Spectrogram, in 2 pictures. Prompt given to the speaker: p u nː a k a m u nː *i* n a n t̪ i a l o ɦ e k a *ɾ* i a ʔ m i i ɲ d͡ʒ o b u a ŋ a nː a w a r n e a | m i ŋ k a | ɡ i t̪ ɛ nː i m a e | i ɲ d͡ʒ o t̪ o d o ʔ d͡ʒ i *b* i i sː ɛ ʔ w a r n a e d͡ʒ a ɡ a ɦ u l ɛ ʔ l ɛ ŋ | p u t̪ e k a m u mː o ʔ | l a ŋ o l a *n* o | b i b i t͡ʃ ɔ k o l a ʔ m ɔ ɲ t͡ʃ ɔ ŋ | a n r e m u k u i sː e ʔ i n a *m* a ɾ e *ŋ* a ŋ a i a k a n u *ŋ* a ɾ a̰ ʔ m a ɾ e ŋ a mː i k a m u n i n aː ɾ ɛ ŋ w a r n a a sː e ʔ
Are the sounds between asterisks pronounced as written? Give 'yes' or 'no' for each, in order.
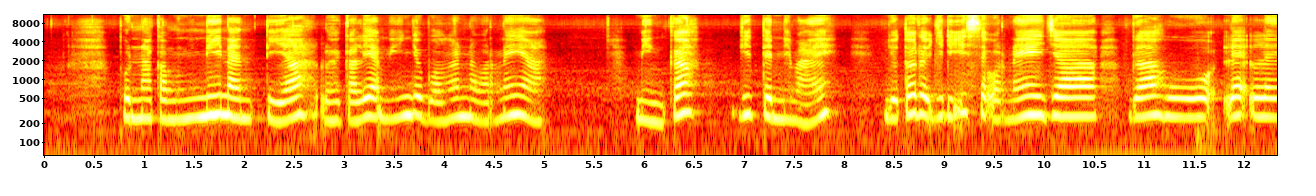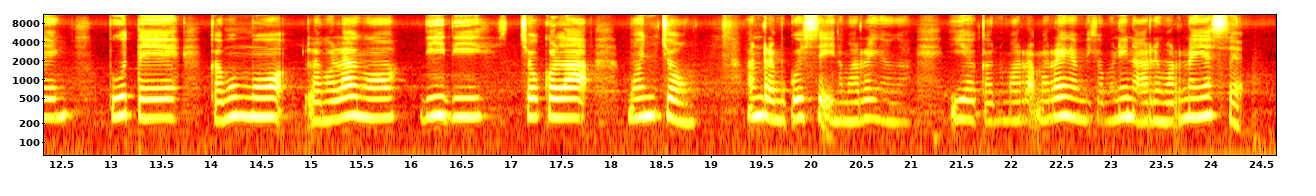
yes, no, no, no, yes, yes, no

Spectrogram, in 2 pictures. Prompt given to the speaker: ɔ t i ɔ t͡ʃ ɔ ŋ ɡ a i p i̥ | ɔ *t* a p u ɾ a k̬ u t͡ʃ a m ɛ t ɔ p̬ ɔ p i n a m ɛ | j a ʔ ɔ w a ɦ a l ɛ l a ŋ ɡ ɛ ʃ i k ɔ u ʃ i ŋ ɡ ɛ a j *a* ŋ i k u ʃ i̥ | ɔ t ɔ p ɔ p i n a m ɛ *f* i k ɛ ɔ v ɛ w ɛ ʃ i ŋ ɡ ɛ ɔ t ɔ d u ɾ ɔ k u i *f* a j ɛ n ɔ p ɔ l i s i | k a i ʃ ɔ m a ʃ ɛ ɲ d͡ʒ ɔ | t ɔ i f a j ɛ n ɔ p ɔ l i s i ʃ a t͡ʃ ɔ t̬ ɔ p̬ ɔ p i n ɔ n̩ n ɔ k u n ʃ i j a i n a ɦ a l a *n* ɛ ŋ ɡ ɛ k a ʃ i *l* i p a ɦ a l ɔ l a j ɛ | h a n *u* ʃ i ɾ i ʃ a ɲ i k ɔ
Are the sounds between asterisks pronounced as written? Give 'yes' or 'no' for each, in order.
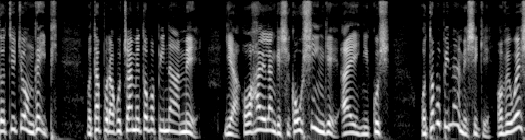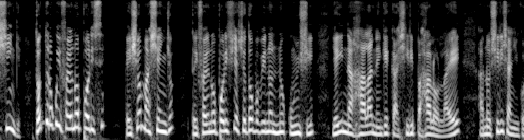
yes, no, no, yes, yes, no, no

